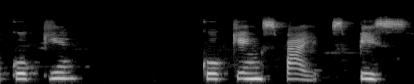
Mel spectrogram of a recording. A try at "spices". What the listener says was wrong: Spices. Ini ada S-nya nih di belakang. Spices.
